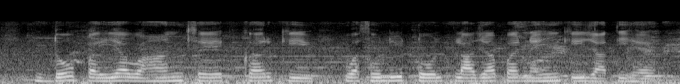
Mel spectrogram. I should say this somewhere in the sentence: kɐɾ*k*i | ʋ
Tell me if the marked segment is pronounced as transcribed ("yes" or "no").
yes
